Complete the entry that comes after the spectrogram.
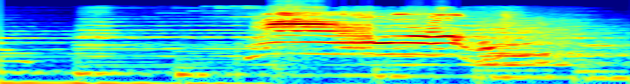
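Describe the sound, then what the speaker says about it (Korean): A large, fat cat lets out a drawn-out, rising and falling meow with a harsh, wailing edge, loud and close over a sustained musical backing. "어디선가 갑자기 무시무시하게 생긴 뚱뚱한 고양이가 들어왔어요"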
